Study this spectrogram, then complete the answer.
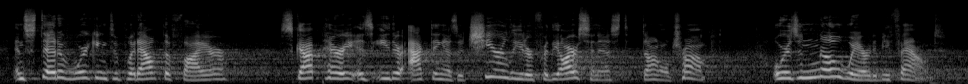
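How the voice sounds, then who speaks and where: Speaking at a moderate pace with an American accent, the voice shows ordinary pitch variation over noticeable background noise. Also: woman, high pitch for a woman. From Pennsylvania. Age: 60s. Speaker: political candidate. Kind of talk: campaign speech. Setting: in-person event with audience.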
